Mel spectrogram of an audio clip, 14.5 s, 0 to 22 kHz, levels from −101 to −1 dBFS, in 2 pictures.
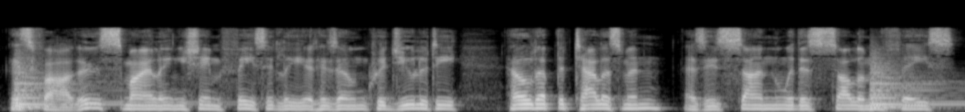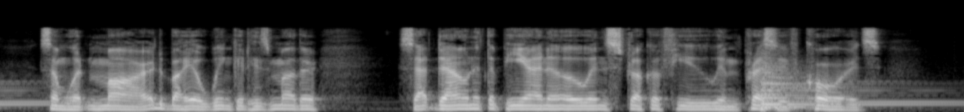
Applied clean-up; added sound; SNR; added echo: none; Drum; 12 dB; none.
